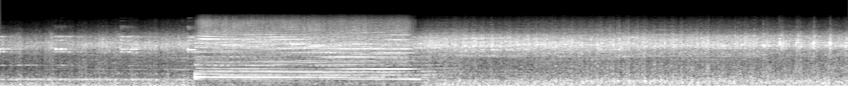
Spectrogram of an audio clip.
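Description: Amtrak diesel locomotive's air horn sounding a held chord as the train reaches the grade crossing. The chord changes about three seconds in and stops about six seconds in. After that the passing passenger cars rumble and clatter steadily over the rails.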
